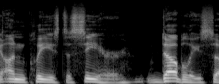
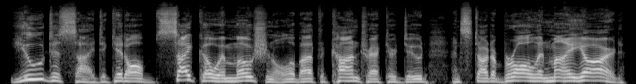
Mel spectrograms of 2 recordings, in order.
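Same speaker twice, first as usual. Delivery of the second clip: louder, heated rant; angry accusation; 4 semitones higher, 4 dB louder than usual. Acted. Furious husband blaming his wife, heated. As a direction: jab each charge at her.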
